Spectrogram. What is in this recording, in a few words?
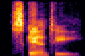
"scanty", American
